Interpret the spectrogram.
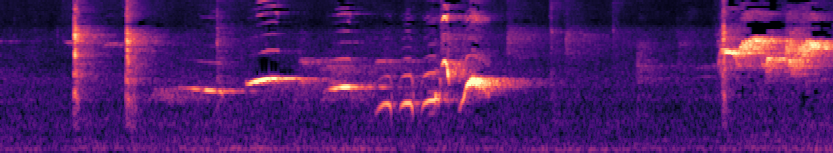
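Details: Competition white-rumped shama in a cage, singing one short, clear whistled phrase of slurred rising and falling notes, opened by two clicks and followed by a high thin twitter.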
